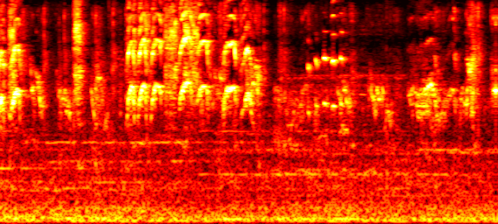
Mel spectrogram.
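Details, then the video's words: Morning bird chirping: a busy chorus of short, high, squeaky chirps and twitters in quick overlapping bursts, with steady low background hum. "পাখির কিচির মিচির ডাকে সকাল বেলার ঘুম ভাঙা"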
